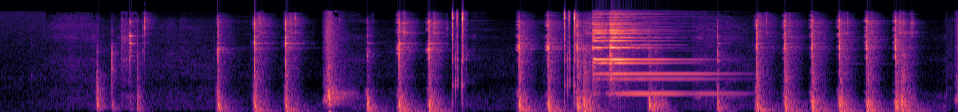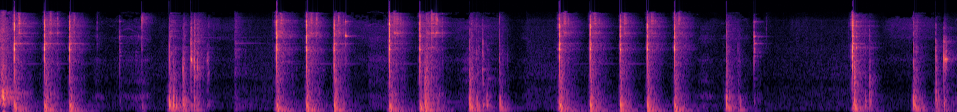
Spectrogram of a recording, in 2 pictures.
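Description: Brass hammer striking a brass drift to drive the front bearing out of a Dorian right-angle milling attachment's housing: runs of quick, sharp blows, several a second, with short pauses between runs. About six seconds in, one blow rings on with a clear metallic tone for over a second.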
